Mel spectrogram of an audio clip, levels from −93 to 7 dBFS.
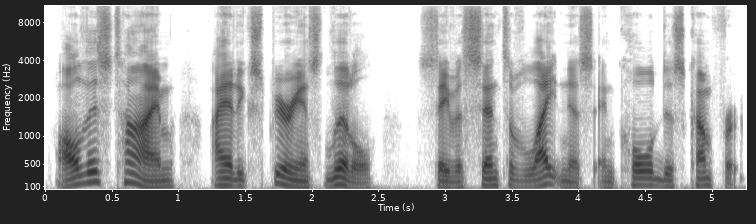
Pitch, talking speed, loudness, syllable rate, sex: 105 Hz, 170 wpm, -21 LUFS, 5.1 syllables/s, male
